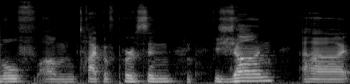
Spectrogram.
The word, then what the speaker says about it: Jean: um type of person jean uh it's spelled like j-e-a-n so it's like gene but like they pronounce it john uh reiner reiner the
